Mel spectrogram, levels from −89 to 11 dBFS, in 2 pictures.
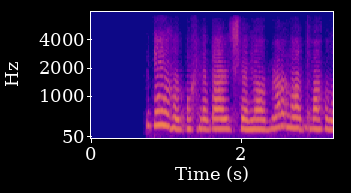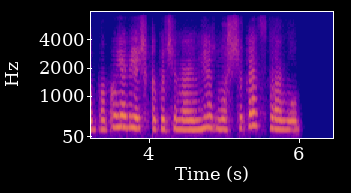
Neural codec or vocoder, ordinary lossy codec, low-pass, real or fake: codec, 16 kHz, 0.5 kbps, FreqCodec, smaller model; AAC, 32 kbps; 7.2 kHz; fake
